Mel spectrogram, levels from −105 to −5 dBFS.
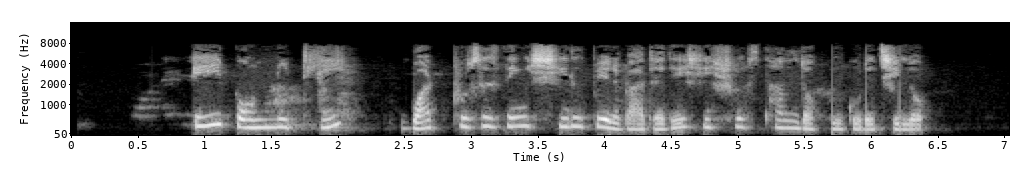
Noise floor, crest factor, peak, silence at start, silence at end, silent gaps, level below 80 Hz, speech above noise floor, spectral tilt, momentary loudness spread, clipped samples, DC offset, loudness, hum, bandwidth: -80 dBFS; 18 dB; -2 dBFS; 0.9 s; 0.65 s; none; -60 dBFS; 61 dB; -3.5 dB/octave; 11 LU; under 0.1%; under 0.1%; -19 LUFS; none; 8.2 kHz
